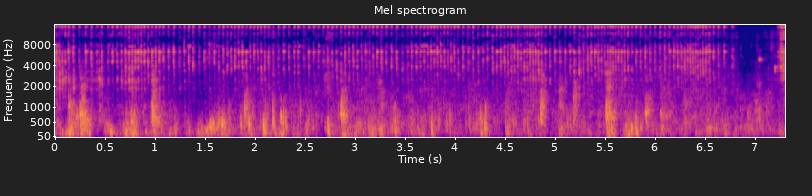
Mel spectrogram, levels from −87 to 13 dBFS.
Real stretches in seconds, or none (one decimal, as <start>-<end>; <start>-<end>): 0.0-7.3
